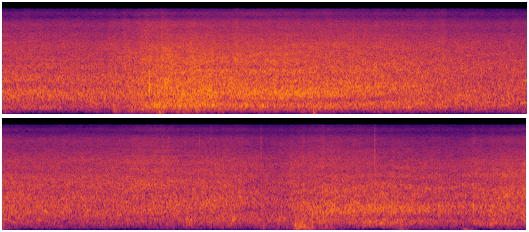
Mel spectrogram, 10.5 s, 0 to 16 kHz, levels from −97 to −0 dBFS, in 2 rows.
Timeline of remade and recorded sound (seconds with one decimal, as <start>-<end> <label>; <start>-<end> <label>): 0.0-6.8 remade; 6.8-7.6 recorded; 7.6-10.5 remade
